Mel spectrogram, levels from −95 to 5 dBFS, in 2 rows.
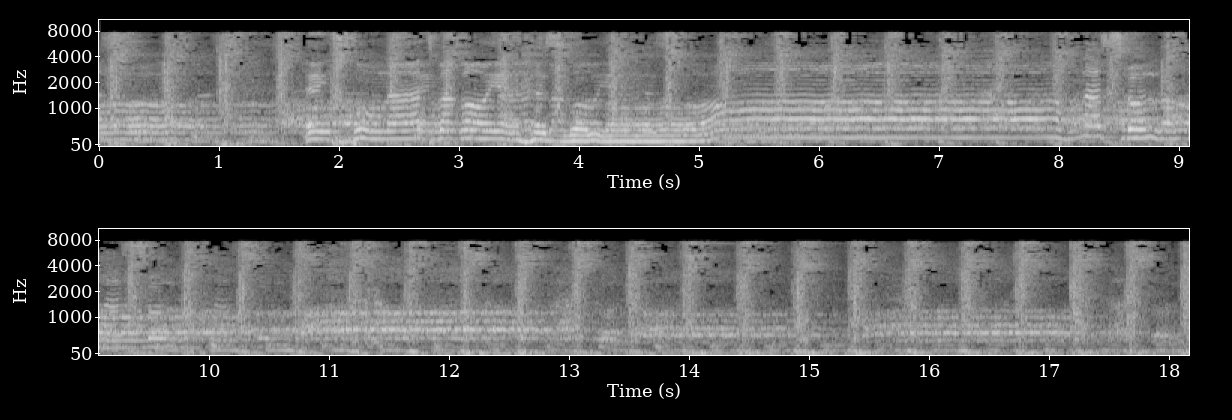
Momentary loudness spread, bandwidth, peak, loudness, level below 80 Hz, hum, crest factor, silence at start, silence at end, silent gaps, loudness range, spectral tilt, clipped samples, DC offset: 7 LU; 8.2 kHz; -2 dBFS; -18 LUFS; -38 dBFS; none; 16 dB; 0 s; 0 s; none; 6 LU; -3.5 dB/octave; under 0.1%; under 0.1%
